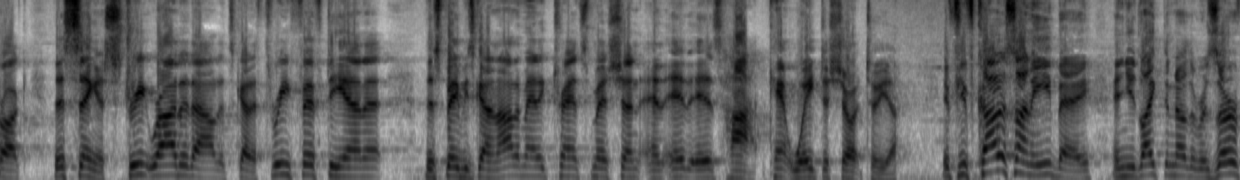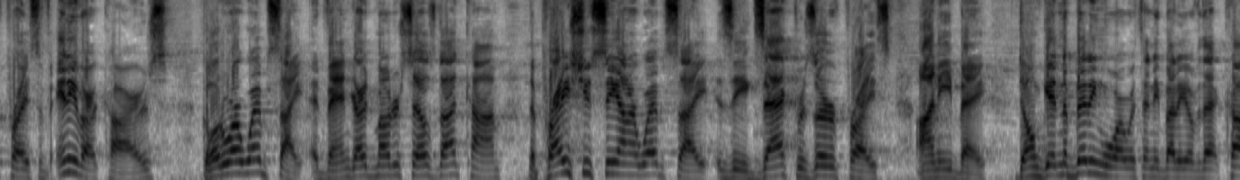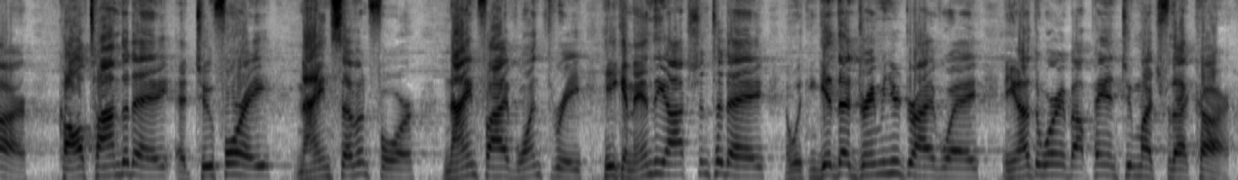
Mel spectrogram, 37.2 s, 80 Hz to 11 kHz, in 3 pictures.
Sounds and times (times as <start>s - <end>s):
Speech: 0.0s - 37.1s.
